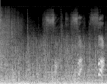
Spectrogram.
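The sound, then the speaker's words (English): A giant worm bursts up through dry, hard-packed desert earth in a dense, continuous low rumbling roar with crumbling, gritty texture that stays loud throughout. “The worm exploded to the surface, throwing dry desert earth into the air and showering them with dust and hard-packed earth.”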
